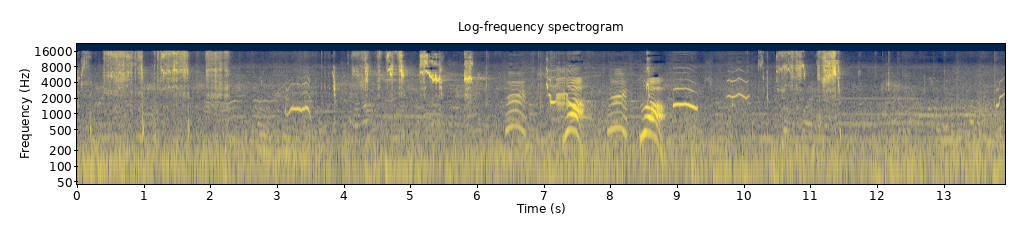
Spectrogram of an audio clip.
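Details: Wild baby macaque crying loudly after being bullied by its mother: a run of arched, squealing, harmonic-rich cries bunched in the middle of the clip, with sharp clicks and taps before and after.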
